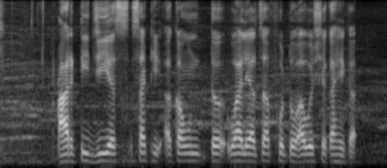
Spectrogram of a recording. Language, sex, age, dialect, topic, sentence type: Marathi, male, 18-24, Standard Marathi, banking, question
